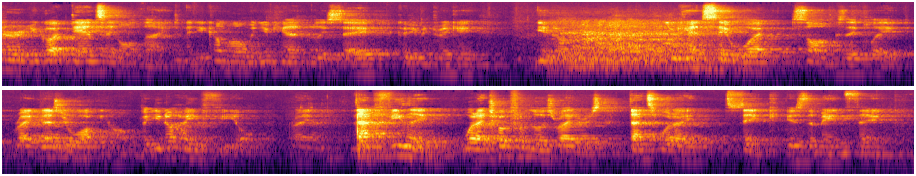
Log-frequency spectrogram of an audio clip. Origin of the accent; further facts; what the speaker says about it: California, United States; but I grew up in California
